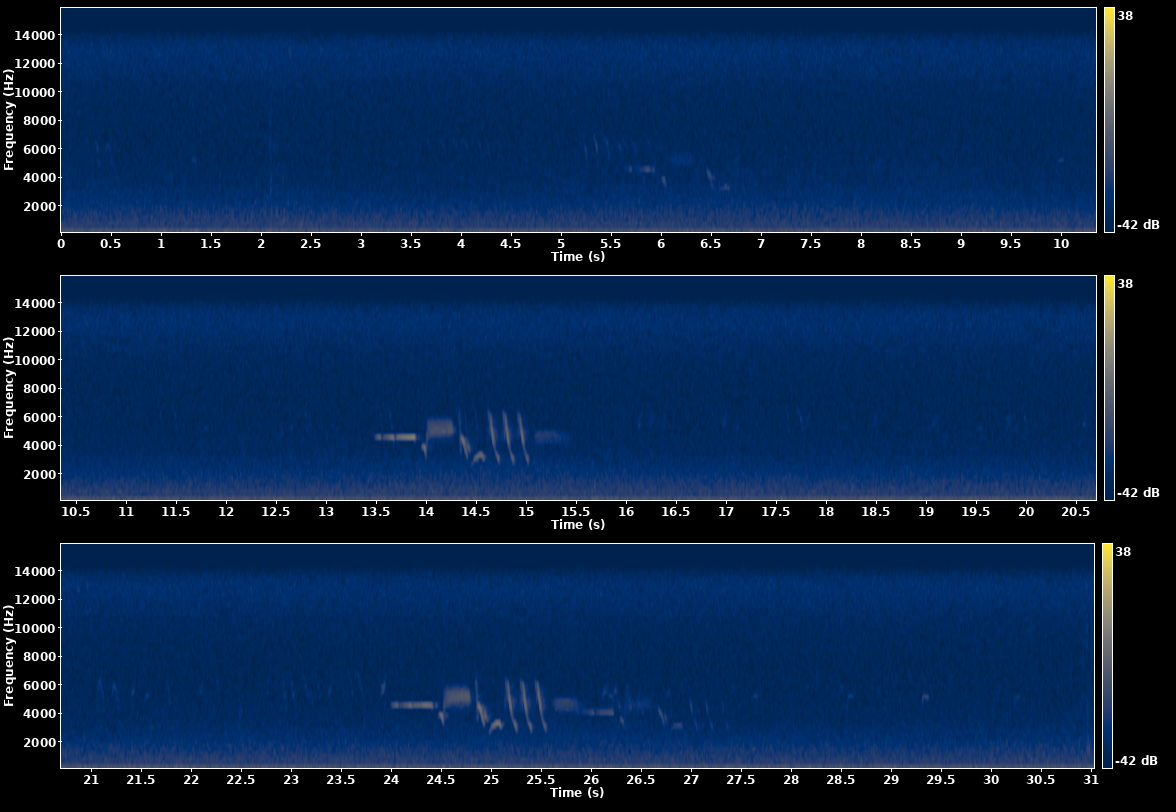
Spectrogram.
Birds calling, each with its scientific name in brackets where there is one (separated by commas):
White-crowned Sparrow (Zonotrichia leucophrys), American Pipit (Anthus rubescens)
